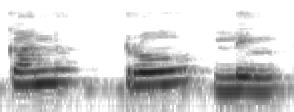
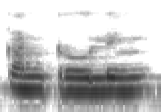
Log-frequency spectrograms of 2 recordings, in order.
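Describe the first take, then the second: First: controlling drawn out slowly part by part; slow blended word. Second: Said in the usual way. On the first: Shown as a demonstration. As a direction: say controlling slowly, joining the parts. (Controlling धीरे-धीरे जोड़कर) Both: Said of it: "तो पूरी meaning".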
